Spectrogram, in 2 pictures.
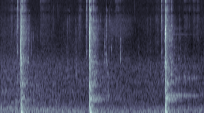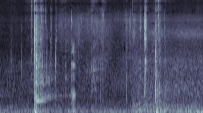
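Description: A DJI Avinox-powered Amflow PL Carbon electric mountain bike is repeatedly dropped onto its wheels to check for the mid-drive motor rattle other owners have reported, producing a series of sharp, short thumps with brief clatter. No rattle is audible from the motor; the fork is more audible than the motor.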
